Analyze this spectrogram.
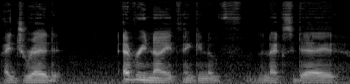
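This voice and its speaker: Thirties male vlogger, lowish voice, halting rambling delivery, faint background hiss. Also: flat delivery, a bit bright. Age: 30s. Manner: halting and rambling, full of fillers and restarts. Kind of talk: personal vlog monologue.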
